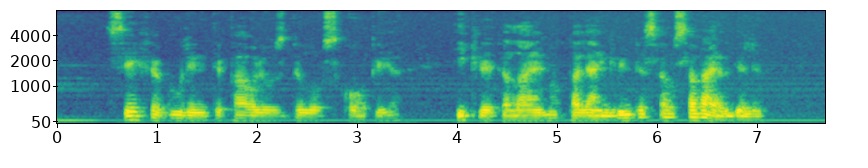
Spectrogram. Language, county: Lithuanian, Vilnius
